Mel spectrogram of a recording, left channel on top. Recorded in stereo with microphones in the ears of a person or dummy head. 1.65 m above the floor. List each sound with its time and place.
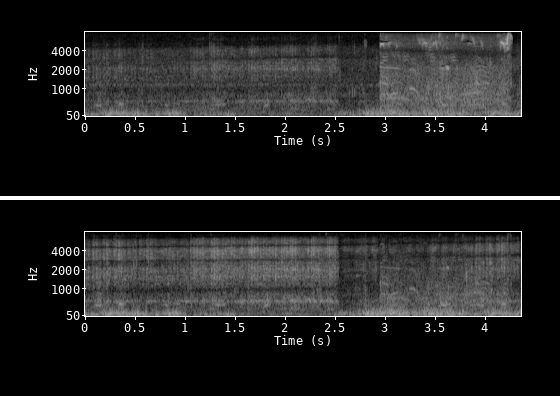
0.0 s a lawn mower: 45° right (ahead or behind); by 4.4 s 65° right (ahead or behind)
3.0 s footsteps: 75° left (ahead or behind); by 4.3 s 70° left (ahead or behind)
